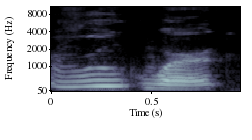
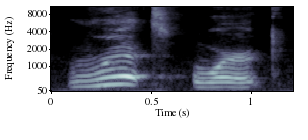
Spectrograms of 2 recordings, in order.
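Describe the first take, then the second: First: "Root" with a long oo, as in "boot"; the rejected "Root", long oo sound; long-vowel "Root". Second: "Root" with the short vowel of "foot"; the corrected "Root", short clipped oo. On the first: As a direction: say "Root" to rhyme with "boot", slow and softer. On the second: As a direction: say "Root" to rhyme with "foot", not "boot". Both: Shown as a demonstration. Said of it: "not Root Work".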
